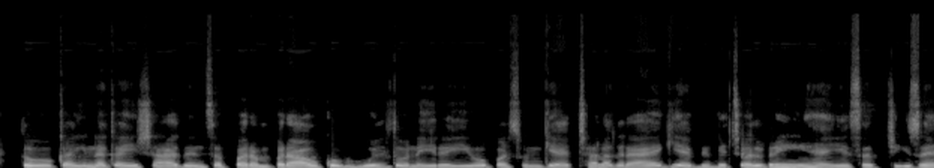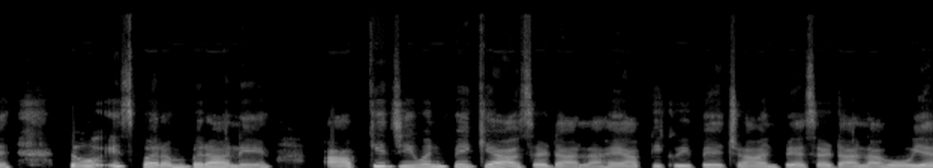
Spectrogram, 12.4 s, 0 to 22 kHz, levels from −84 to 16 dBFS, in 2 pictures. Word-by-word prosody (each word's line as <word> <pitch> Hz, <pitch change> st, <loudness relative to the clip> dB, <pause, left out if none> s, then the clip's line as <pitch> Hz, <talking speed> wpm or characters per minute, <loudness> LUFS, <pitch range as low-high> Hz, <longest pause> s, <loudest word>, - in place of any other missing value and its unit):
तो 185 Hz, -1 st, +5 dB
कहीं 195 Hz, -1 st, +2 dB
न 205 Hz, 0 st, +2 dB
कहीं 195 Hz, 0 st, +2 dB
शायद 185 Hz, -1 st, -1 dB
इन 195 Hz, 0 st, 0 dB
सब 200 Hz, 0 st, -2 dB
परंपराओं 185 Hz, +1 st, +3 dB
को 200 Hz, -, +4 dB
भूल 195 Hz, +3 st, 0 dB
तो 200 Hz, -1 st, 0 dB
नहीं 180 Hz, -2 st, -2 dB
रही 170 Hz, 0 st, -1 dB
हो 200 Hz, +4 st, +1 dB
पर 195 Hz, -, 0 dB
सुनके 185 Hz, 0 st, -4 dB
अच्छा 180 Hz, +7 st, -3 dB
लग 235 Hz, -3 st, -2 dB
रहा -, -, 0 dB
है 210 Hz, 0 st, +1 dB
कि 215 Hz, +1 st, -3 dB
अभी 200 Hz, 0 st, -1 dB
भी 220 Hz, +2 st, -2 dB
चल 195 Hz, +1 st, +2 dB
रही 230 Hz, -4 st, +3 dB
हैं 185 Hz, -3 st, 0 dB
ये 180 Hz, 0 st, -1 dB
सब 175 Hz, 0 st, -2 dB
चीज़ें। 170 Hz, 0 st, -1 dB, 0.4 s
तो 335 Hz, +1 st, +2 dB
इस 340 Hz, -6 st, -1 dB
परंपरा 240 Hz, 0 st, +3 dB
ने, 175 Hz, -2 st, -2 dB, 0.4 s
आपके 285 Hz, -, +3 dB
जीवन 285 Hz, -1 st, +1 dB
पे 290 Hz, -1 st, +1 dB
क्या 265 Hz, -3 st, +4 dB
असर 190 Hz, -1 st, -1 dB
डाला 160 Hz, -2 st, -3 dB
है? 170 Hz, 0 st, -2 dB
आपकी 170 Hz, +3 st, -4 dB
कोई 190 Hz, 0 st, -1 dB
पहचान 180 Hz, +1 st, -2 dB
पे 180 Hz, -, 0 dB
असर 175 Hz, 0 st, -2 dB
डाला 160 Hz, -1 st, -2 dB
हो 165 Hz, -1 st, 0 dB
या 170 Hz, +1 st, +3 dB
190 Hz, 230 wpm, -24 LUFS, 175-210 Hz, 0.4 s, तो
